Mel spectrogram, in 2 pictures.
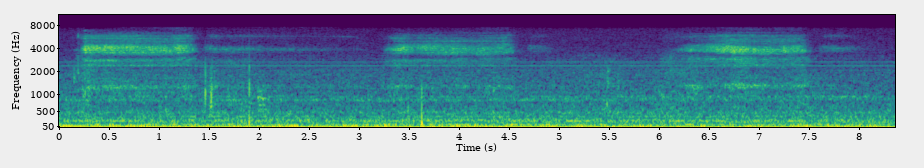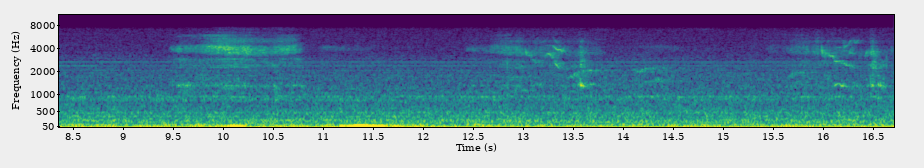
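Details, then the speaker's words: About five noisy, rattling breaths over steady hum from a sleeping young man in the morning; loud snoring that sometimes wakes him. "Este es un helicóptero. Un helicóptero a punto de desvielarse. No más qué intensidad."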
